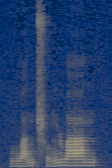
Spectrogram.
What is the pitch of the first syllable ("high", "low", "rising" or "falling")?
rising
